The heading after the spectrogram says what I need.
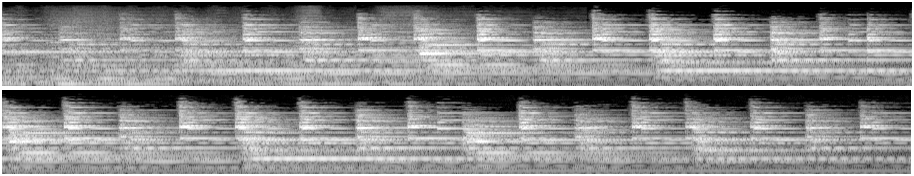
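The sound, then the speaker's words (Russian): Merry church bells pealing, many overlapping bright strokes ringing on continuously at an even loudness, with no voices. “по которой я бежал под веселые, переливающиеся звуки колоколов.”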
